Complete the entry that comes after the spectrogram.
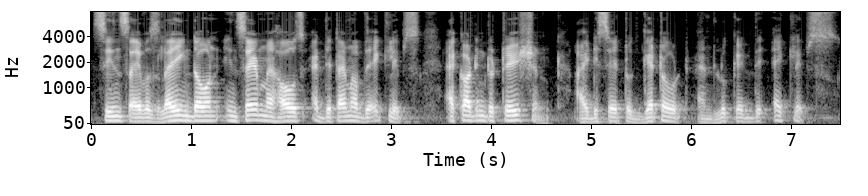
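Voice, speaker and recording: A man's voice: fairly low pitch, normal speed, few pauses, a little mellow. A man with an Indian accent reading a memoir aloud as a presenter of an audio series. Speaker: audiobook reader, channel presenter.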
